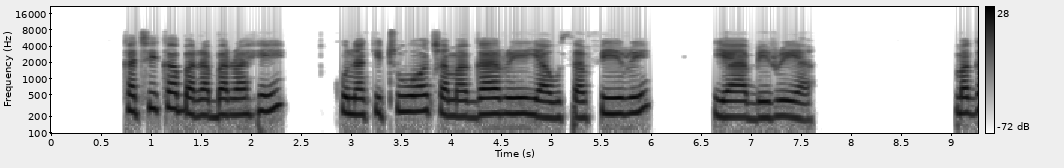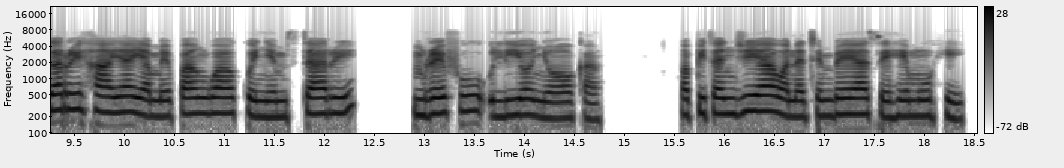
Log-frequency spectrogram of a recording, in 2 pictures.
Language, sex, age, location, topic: Swahili, female, 25-35, Nairobi, government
